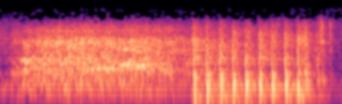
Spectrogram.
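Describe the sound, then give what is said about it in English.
A rapid, steady series of about nine loud knocks on a door, following a few seconds of dull murmuring background noise. “Are you trying to break my door down, Throckmorton? I was only knocking.”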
